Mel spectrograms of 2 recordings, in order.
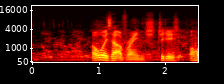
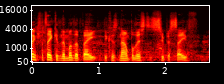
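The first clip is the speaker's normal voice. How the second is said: ordinary talk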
